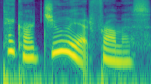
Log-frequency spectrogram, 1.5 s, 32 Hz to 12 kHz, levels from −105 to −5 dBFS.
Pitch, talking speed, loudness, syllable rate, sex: 225 Hz, 200 wpm, -15 LUFS, 4.1 syllables/s, female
